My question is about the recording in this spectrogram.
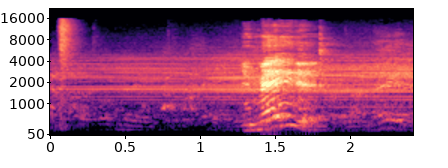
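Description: Steady electric buzz from the stage amplification of a live band between songs, a hum with many overtones. About one and a half seconds in, a voice shouts briefly into the microphone over it.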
